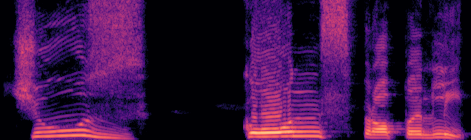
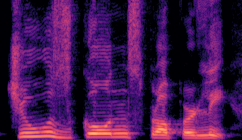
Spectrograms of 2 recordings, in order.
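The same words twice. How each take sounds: First: "choose" and "cons" said slowly and apart, the CH and K sounds laid bare; slow sounding out. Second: Said in the usual way. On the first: Shown as a demonstration. Teacher showing students the two first sounds, slowly. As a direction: drag "choose cons properly" out word by word. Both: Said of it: "पहला sound जो है इसका क्या हो गया".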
